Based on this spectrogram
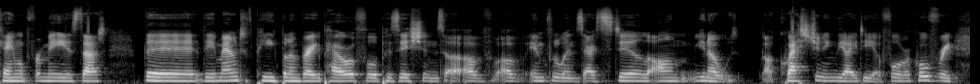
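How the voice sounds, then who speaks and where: A woman's fairly low voice in an Irish accent, flat and monotone in intonation. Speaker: podcast host. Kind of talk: interview. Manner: halting.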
